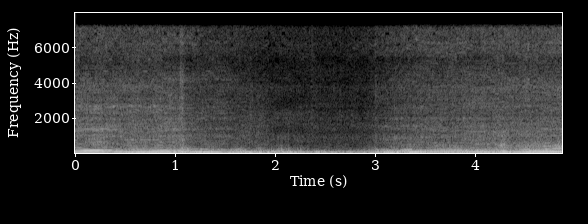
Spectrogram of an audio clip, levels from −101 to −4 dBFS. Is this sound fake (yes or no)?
yes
